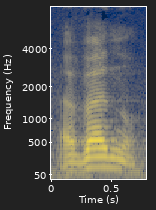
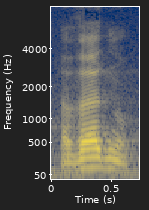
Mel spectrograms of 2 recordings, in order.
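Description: Both takes have the same delivery.

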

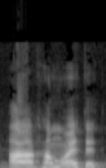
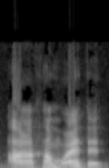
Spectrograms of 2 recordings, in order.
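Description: No difference in how they are said.

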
